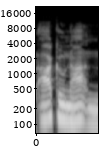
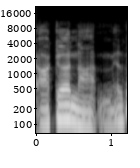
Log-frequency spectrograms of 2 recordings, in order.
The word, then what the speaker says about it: Akhenaten: I was pronouncing it Akhenaten that whole episode, and it's actually Akhenaten.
